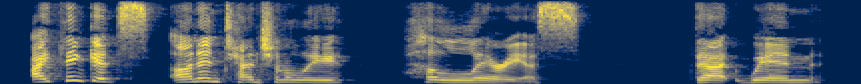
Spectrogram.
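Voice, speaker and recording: On a very clean recording with a silent background, a woman speaks with lively intonation at a fairly high pitch. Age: 30s. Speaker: podcast host. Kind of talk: casual chat. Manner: animated.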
